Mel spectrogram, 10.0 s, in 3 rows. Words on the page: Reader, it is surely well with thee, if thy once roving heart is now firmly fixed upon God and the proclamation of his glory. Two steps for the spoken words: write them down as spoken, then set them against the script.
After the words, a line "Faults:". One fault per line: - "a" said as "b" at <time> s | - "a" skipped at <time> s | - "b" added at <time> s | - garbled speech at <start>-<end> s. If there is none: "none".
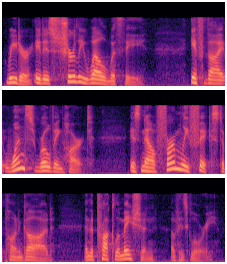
Reader, it is surely well with thee, if thy once roving heart is now firmly fixed upon God and the proclamation of his glory.
Faults:
none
